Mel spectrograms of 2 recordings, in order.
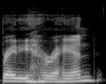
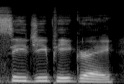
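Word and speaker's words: CGP Grey: gray and Brady gray Brady hurray no his name is cgp gray I said it wrong several times I thought you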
